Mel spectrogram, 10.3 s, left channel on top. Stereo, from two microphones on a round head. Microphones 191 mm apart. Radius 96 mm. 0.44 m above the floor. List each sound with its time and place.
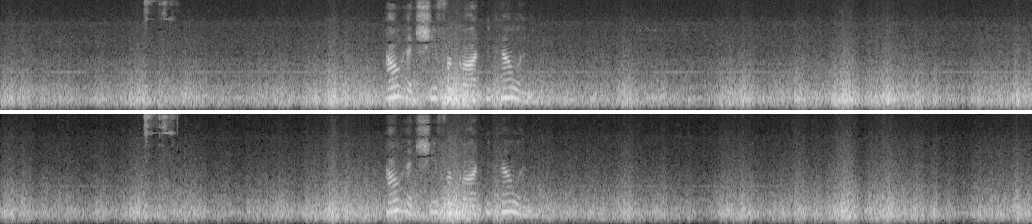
1.4 s keys jangling: 40° right (ahead or behind)
3.9 s a woman speaking: 25° left (ahead or behind)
